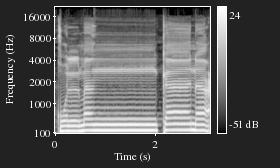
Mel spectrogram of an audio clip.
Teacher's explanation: huruf ka kita panjangkan dua harakat karena terdapat alif di depannya.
